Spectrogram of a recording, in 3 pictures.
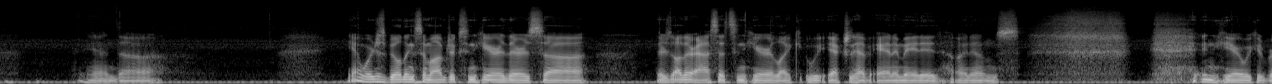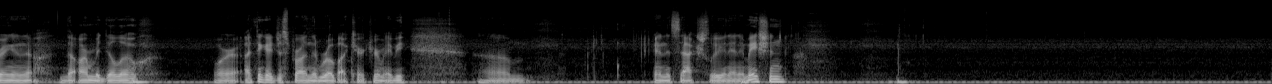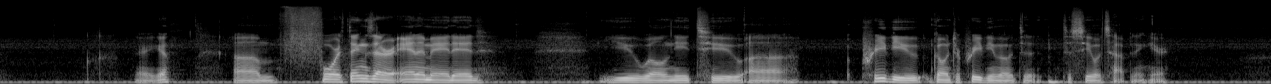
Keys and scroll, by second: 0.1 e, 29.1-30.5 3, 31.2-32.1 1, 32.3 1, 32.4-32.9 1.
